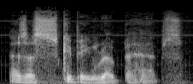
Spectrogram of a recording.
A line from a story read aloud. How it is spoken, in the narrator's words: grumbled Duck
